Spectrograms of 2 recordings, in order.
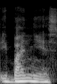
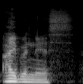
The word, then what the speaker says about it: Ibanez: Then the Ibanez, we call it Ibanez before, but it's Ibanez. When I was back home in the Philippines, there's a surname like that, but it's a Ibanez.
